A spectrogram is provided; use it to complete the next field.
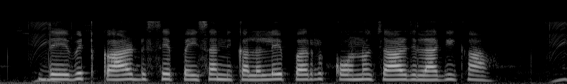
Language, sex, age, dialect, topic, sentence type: Bhojpuri, female, 25-30, Western, banking, question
